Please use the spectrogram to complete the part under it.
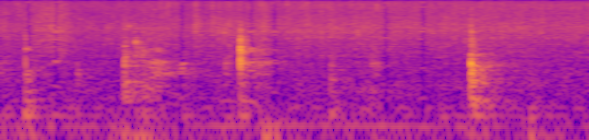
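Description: Grilled cheese frying in a pan as the cheese melts, a low steady sizzle broken by a few sharp utensil scrapes and taps, close by with no talking.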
